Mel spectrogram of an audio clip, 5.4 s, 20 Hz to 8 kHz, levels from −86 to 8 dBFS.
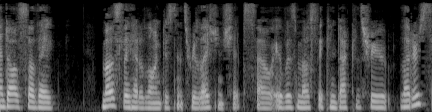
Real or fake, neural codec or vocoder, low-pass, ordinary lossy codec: fake; vocoder, 44.1 kHz, 128 mel bands, Pupu-Vocoder; 7.2 kHz; MP3, 32 kbps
